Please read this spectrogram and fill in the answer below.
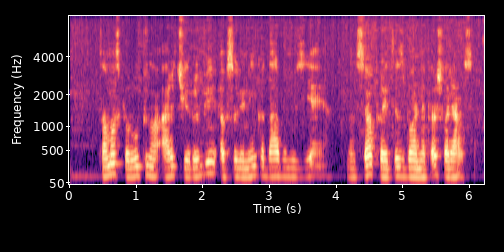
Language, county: Lithuanian, Telšiai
